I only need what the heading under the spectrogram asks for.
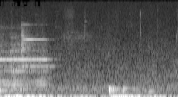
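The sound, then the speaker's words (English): A brief electronic horror alarm chime, going off at full volume, rings out with bright, layered tones that fade within half a second, followed by a dull low thump and an abrupt loud burst at the very end. “Usually it's his horror alarm.”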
